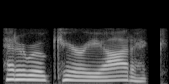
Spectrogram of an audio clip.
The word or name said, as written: heterokaryotic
